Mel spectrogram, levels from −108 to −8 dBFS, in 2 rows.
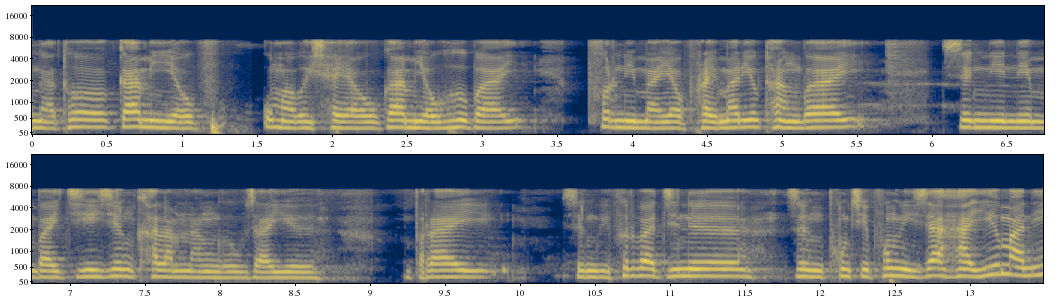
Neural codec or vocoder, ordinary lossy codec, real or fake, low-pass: none; none; real; 7.2 kHz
